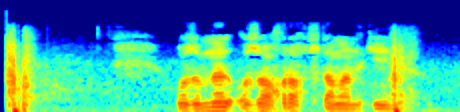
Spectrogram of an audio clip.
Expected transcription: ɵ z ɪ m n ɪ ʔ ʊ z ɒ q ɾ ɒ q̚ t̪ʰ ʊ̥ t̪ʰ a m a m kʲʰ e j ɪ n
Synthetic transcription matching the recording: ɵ z ɪ m n ɪ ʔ ʊ z ɒ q ɾ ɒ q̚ t̪ʰ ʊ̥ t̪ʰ a m a n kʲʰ e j ɪ n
